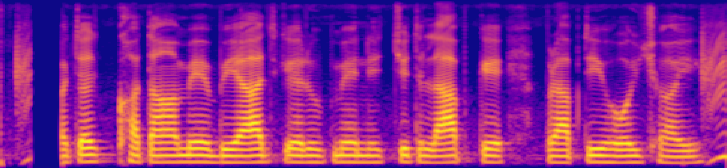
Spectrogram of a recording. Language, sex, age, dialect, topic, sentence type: Magahi, male, 18-24, Western, banking, statement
